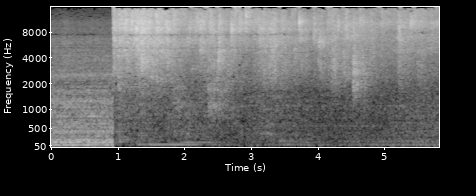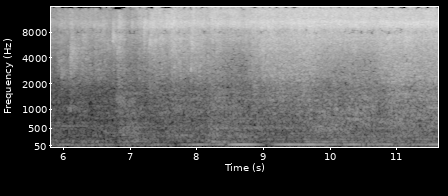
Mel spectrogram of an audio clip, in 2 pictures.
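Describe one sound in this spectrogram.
A paint sprayer hisses steadily.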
